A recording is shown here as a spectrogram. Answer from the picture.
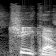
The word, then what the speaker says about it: Chico: We have uh, I've always pronounced it Chikio. Same, I don't know. I think well because it's Chico.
